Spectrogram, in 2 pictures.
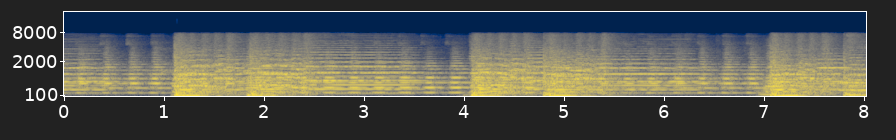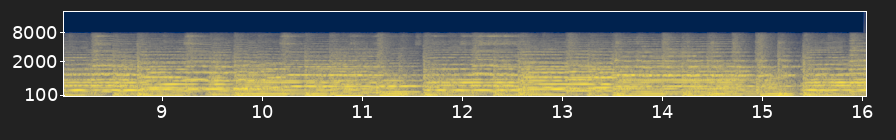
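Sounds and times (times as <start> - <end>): wind band playing held chords: 0.0 - 16.0
low bass notes: 1.1 - 2.4, 4.0 - 5.4, 7.0 - 16.0.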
